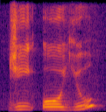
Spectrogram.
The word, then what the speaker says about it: gourmet: GOURMET. T is silent here, so it is pronounced gourmet.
